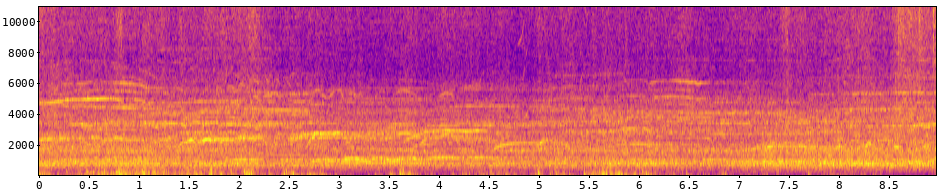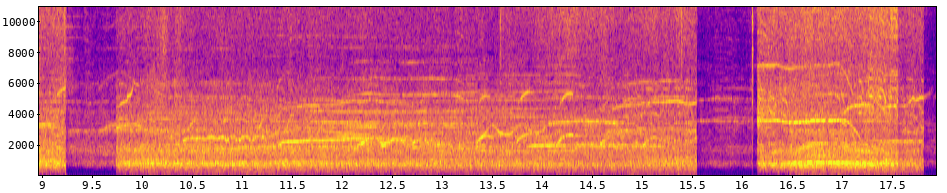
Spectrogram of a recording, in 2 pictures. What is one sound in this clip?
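A large crowd murmurs and cheers at a distance.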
